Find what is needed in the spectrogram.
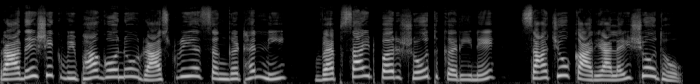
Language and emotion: Gujarati, neutral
